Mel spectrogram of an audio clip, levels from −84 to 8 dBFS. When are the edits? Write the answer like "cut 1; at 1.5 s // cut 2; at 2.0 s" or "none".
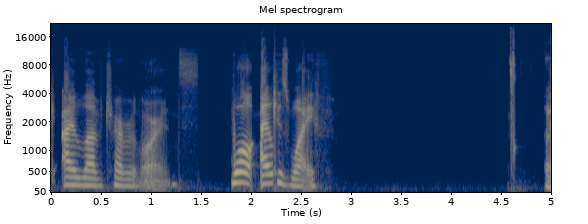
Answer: cut 1; at 2.2 s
